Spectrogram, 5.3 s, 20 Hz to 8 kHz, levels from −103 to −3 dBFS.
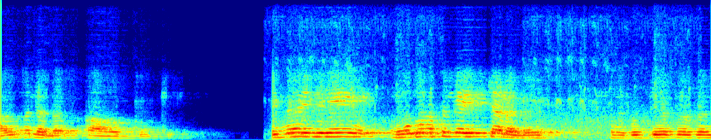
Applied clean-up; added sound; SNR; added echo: neural separator model SepFormer DNS4.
